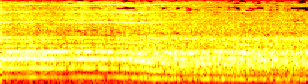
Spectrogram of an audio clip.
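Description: A man's long drawn-out scream, held on one pitch, then sliding down and fading near the end.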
